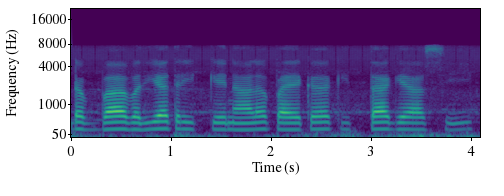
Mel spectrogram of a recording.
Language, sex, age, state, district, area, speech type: Punjabi, female, 45-60, Punjab, Mansa, rural, spontaneous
